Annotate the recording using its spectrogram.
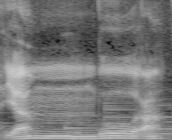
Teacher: nun sukun bertemu dengan ba, itu cara bacanya berubah menjadi mim ya, nun sukunnya. Yambu'a disertai dengan gunah. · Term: iklab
